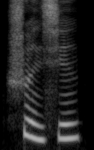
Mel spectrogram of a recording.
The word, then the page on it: 顺心: shùn xīn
